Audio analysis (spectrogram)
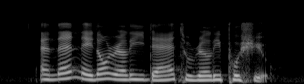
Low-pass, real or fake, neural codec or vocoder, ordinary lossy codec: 7.2 kHz; real; none; none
